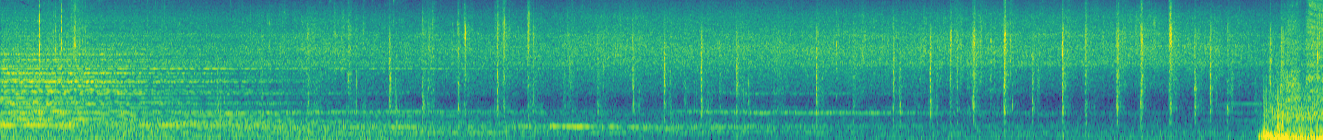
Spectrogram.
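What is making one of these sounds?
Footsteps tap slowly on a wet road.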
